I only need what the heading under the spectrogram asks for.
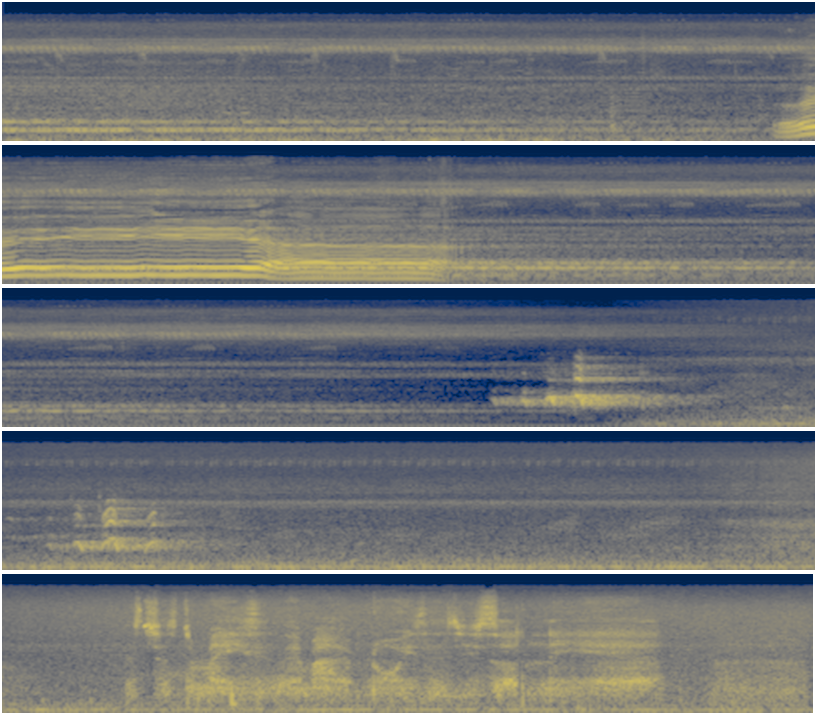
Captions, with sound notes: (WHISPERING) It's just amazing the amount of noises you suddenly hear.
